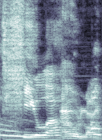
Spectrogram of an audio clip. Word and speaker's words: Gila: monster well it's Tech it's spelled like Gila g i l a but it's pronounced heila that yeah it's it's a common mispronunciation people be like oh the Gilla monster no it's not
